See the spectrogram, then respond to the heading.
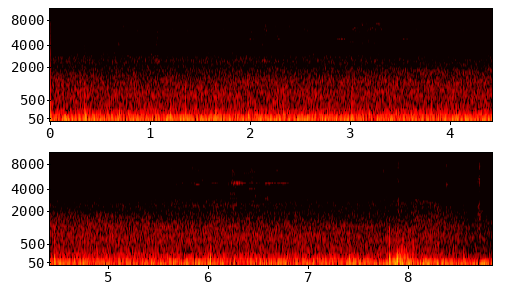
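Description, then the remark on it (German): Steady outdoor wind rushes and buffets close to the microphone with a deep, low rumble for the whole stretch, with one stronger gust thumping near the end. No one speaks. “Na, ich zeige euch jetzt mal den Wind.”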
